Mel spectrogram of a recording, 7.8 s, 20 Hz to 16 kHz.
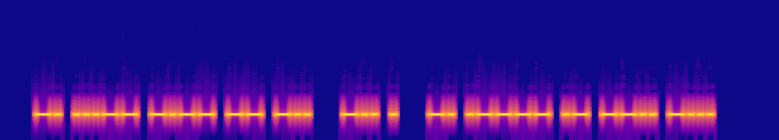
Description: Morse code, heard as a keyed tone, about 25 wpm, 700 Hz. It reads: N3YMD DE N1AZB
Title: USA Callsign DE Callsign - 5 Characters - 25wpm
